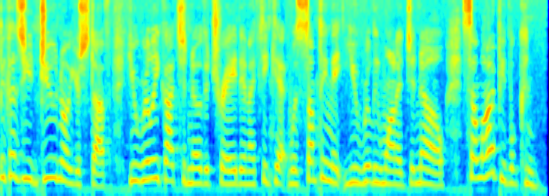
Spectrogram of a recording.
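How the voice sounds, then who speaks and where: Woman radio host talking it up in the studio, bit high voice, chatty and upbeat. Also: fairly quick, a little mellow, slight background noise. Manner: chatty and enthusiastic, runs on. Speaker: radio talk show host. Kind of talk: casual radio interview.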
